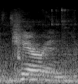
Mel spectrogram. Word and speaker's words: Karen: To keep it all together, her name, Karen, rhymes with Sharon.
